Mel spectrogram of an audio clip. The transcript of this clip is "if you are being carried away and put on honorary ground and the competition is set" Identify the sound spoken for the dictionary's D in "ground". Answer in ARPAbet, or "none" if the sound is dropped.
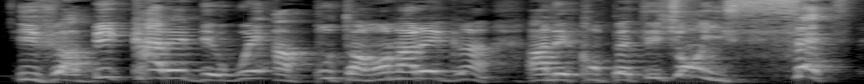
none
